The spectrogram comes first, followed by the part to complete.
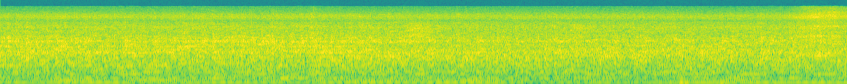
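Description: Steady low hum under a faint even hiss: room background noise with no distinct event.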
